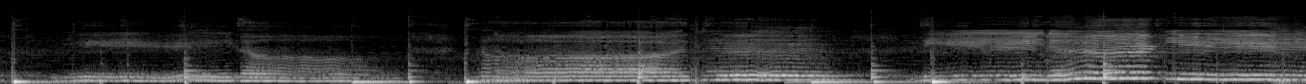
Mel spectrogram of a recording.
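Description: Hindi devotional bhajan: a voice singing a flowing melody over hand-drum strokes, with a short drop in the music a little past the four-second mark.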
